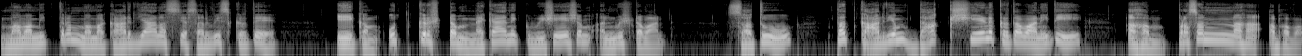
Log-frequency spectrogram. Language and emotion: Sanskrit, happy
